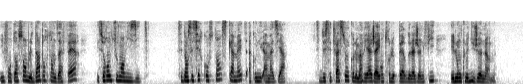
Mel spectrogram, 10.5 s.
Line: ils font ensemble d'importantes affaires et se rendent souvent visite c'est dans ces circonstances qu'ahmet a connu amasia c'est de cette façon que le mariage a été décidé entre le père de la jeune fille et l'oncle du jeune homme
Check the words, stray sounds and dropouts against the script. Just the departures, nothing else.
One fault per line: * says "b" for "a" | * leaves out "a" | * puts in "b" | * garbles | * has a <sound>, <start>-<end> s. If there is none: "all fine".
* leaves out "été décidé"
